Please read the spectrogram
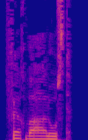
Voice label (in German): "verwahrlost", German; adjectives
